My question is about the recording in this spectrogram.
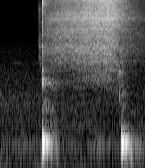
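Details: Philips steam iron after replacing the hand trigger switch (fault was no water/steam on pressing): two short clicks each bring a sharp hiss of steam lasting about a second; the iron produces steam on demand.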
